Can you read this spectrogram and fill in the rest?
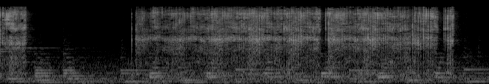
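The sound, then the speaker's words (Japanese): Steady scratchy rubbing of sandpaper worked in circles against the cut end of a nylon filament to round off its angular corners, a continuous gritty rasp with a couple of brief hitches, fading out near the end. “一方のこのナイロンの針はえー、っとあこうじゃないかこっちかえー、っと断面が角というかねカクカクっとなりますのでそれをねまずこう紙やすりでねぐりぐりぐりぐりして輪を描くようにしてね角を落とします”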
